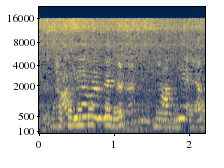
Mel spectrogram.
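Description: A woman speaking over the faint sizzle of shredded green tomato frying in a pan.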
